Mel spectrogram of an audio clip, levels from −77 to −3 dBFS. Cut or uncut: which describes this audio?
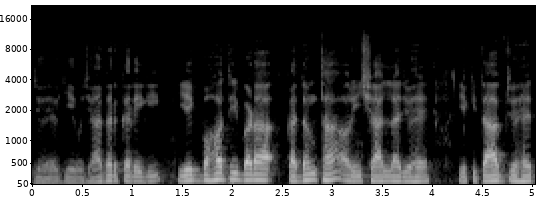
cut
